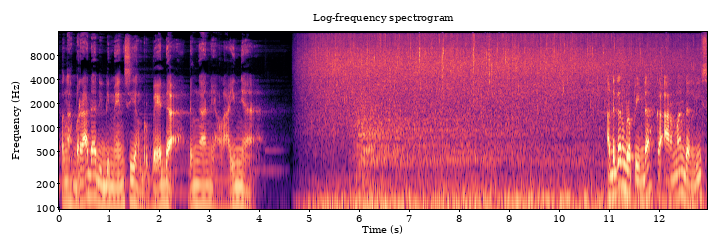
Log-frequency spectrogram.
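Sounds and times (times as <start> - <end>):
speech: 0.0 - 4.0, 11.0 - 12.9
deep rolling thunder: 4.7 - 12.9
heavy rain: 4.7 - 12.9.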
